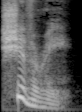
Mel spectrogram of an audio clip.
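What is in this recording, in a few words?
"shivery", British English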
